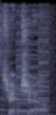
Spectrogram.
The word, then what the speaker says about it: Chinchou: You also can I find thought one it in was Little pronounced Bar. Chin Chow. It's Chinchou.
